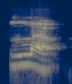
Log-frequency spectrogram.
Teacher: the tip of our tongue, it is touching the alveolar ridge and air escapes from the sides of the tongue. L, you try to slowly pronounce L. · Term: laterals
